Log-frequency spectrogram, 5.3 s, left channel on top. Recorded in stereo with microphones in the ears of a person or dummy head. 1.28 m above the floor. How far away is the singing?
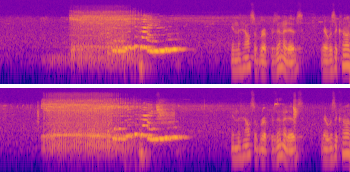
About 4.5 m.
